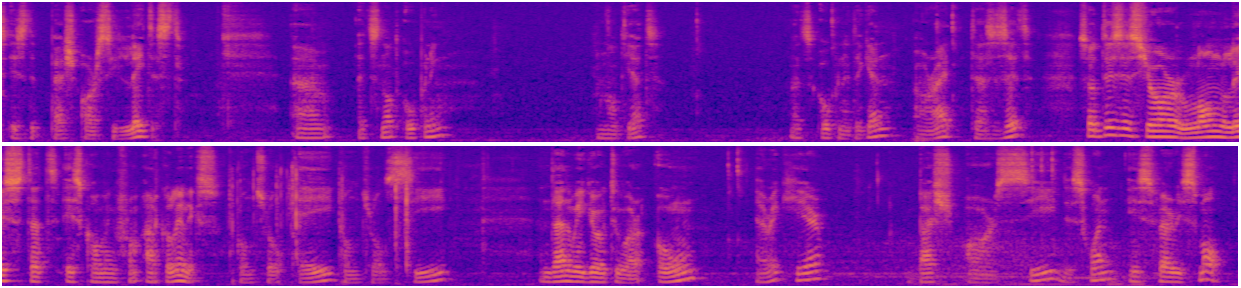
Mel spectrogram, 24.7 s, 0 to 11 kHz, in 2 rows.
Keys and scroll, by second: 15.1 ctrl+a, 16.3 ctrl+c.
